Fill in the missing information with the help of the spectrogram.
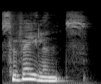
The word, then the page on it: surveillance: British English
